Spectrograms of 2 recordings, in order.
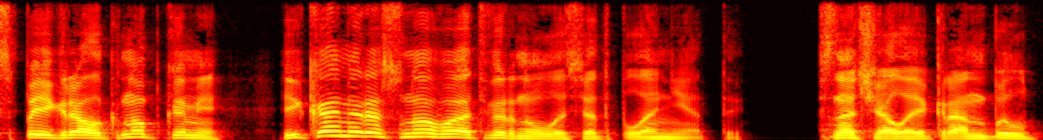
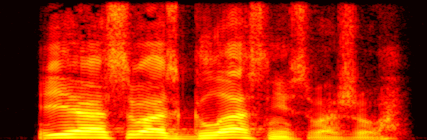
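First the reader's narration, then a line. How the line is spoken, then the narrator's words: Breathless exhale. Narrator (Russian): выдохнул Алекс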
